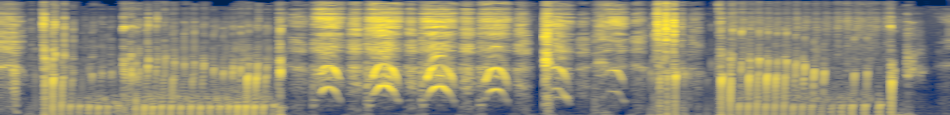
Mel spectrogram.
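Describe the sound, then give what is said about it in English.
A voice imitates a cement mixer, with a loud, rough churning rumble in rhythmic pulses and a warbling, gurgling middle stretch, then a return to the grinding growl. “Cement mixer.”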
